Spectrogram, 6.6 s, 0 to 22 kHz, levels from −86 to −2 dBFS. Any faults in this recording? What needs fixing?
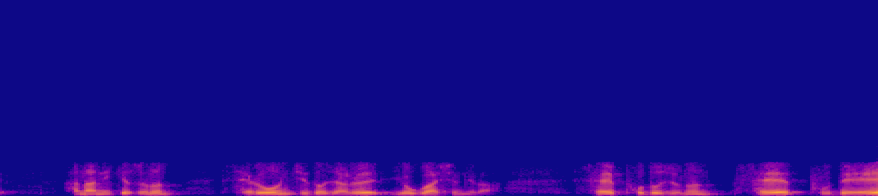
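Speex codec damage runs through the whole speech clip. The audio is confined to roughly 300 Hz to 3.5 kHz, and too few bits for the excitation leave it noisy and hoarse, which fits a low Speex rate near 11 kbps. Prevent it by using a wideband codec such as Opus at an adequate bitrate.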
